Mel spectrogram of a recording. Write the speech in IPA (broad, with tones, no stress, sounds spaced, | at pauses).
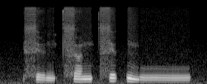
s ɪ˨˩ ŋ t͡s ɐ˧ n t͡s ɪ˥ k̚ m uː˨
